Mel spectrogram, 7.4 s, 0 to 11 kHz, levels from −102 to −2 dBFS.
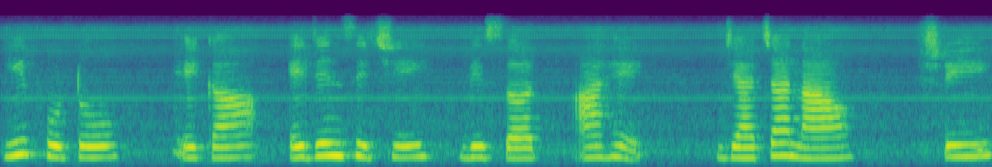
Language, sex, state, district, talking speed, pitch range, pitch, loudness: Marathi, female, Maharashtra, Gondia, 70 wpm, 205-230 Hz, 215 Hz, -16 LUFS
